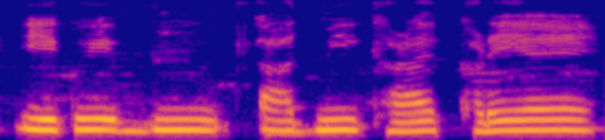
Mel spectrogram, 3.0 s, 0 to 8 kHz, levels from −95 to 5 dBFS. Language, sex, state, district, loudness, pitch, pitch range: Hindi, female, Uttar Pradesh, Budaun, -17 LUFS, 220 Hz, 210-225 Hz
